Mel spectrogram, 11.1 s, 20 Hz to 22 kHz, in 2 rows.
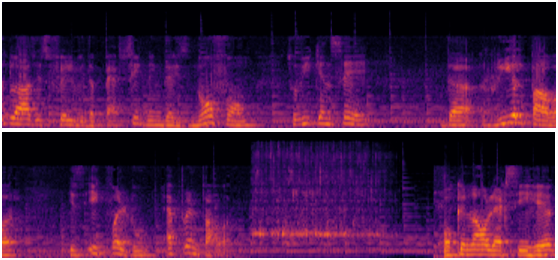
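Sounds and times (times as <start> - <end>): soft background music: 0.0 - 11.0
liquid pouring and fizzing: 8.0 - 9.5.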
